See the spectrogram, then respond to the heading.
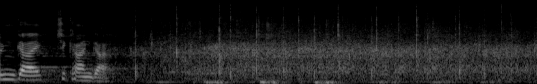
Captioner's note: audience applauding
